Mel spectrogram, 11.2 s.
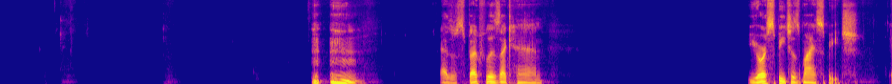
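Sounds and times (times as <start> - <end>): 
person gulping water: 3.8 - 4.8
speech: 5.5 - 6.9, 9.4 - 11.1.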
